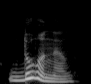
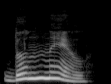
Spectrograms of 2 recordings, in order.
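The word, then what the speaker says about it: Donnell: «Клариса Эльмира сказала мне, что вы произносите нашу фамилию – Доналл. Так вот, мисс Ширли, правильное произношение нашей фамилии – Доннелл. Ударение на последнем слоге.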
